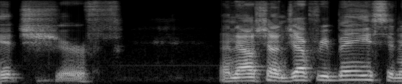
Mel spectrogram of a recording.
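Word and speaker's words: Scherff: That's how you say it, Scherf.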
